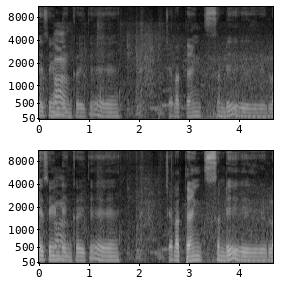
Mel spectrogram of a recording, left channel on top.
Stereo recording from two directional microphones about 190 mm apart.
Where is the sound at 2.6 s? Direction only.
25° right (ahead or behind).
